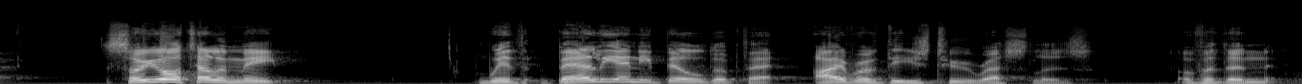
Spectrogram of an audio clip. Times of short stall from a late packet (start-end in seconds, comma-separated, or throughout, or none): none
